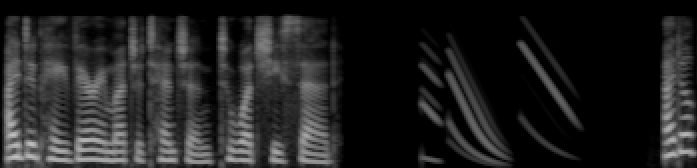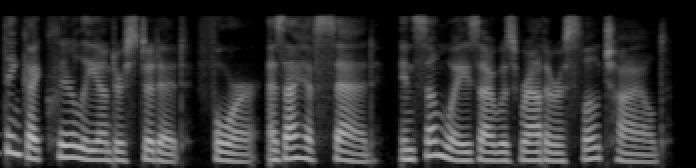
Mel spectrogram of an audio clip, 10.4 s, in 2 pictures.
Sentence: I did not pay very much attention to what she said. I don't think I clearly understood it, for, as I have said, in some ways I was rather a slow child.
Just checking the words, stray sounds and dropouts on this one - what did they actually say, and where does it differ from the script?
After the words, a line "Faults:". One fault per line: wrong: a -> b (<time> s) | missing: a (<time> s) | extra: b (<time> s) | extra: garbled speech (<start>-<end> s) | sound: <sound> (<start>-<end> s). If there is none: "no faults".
I did pay very much attention to what she said. I don't think I clearly understood it, for, as I have said, in some ways I was rather a slow child.
Faults:
missing: not (0.3 s)
sound: chirp (3.2-4.4 s)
